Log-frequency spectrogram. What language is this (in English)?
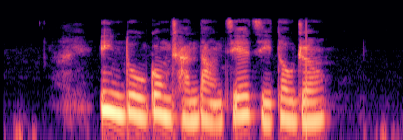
Chinese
